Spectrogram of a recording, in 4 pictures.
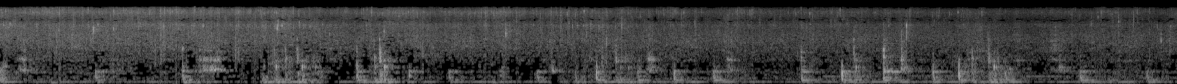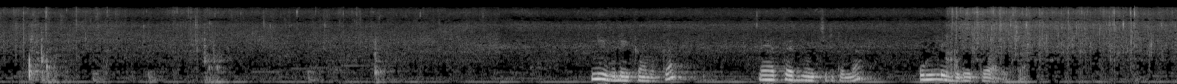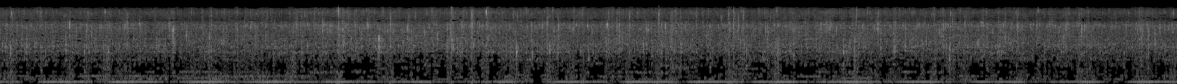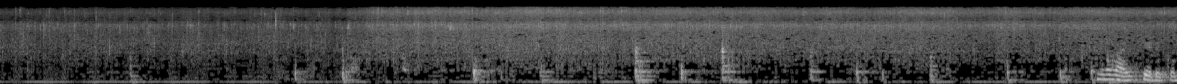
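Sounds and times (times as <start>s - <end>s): spatula scraping pan: 0.0s - 14.1s
onion sizzling in hot oil: 0.0s - 47.0s.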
